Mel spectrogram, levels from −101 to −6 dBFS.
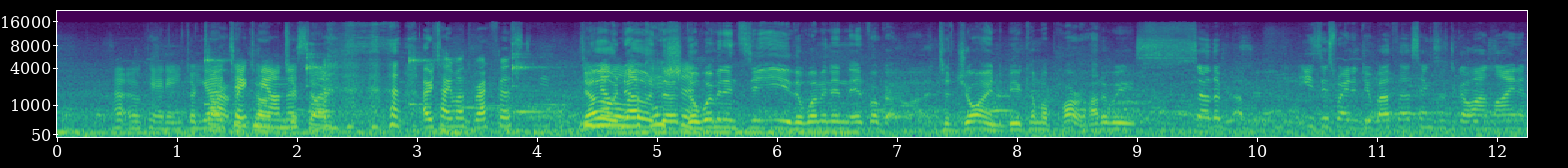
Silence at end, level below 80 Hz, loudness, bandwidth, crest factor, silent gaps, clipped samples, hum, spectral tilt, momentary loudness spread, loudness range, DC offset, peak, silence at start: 0 s; -42 dBFS; -24 LUFS; 16 kHz; 18 dB; none; under 0.1%; none; -4.5 dB/octave; 11 LU; 6 LU; under 0.1%; -6 dBFS; 0 s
